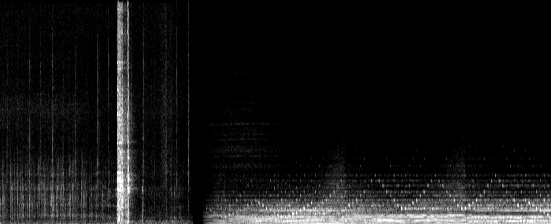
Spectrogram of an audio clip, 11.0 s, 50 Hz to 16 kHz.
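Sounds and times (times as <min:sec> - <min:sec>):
pot lid clattering on metal pot: 0:02.4 - 0:02.8.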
